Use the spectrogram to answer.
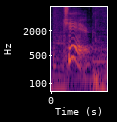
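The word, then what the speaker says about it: Qier: Hi, I'm Cher Wang spelled Q I E R pronounced chair.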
